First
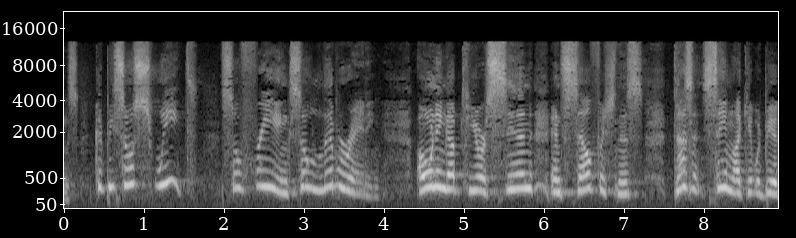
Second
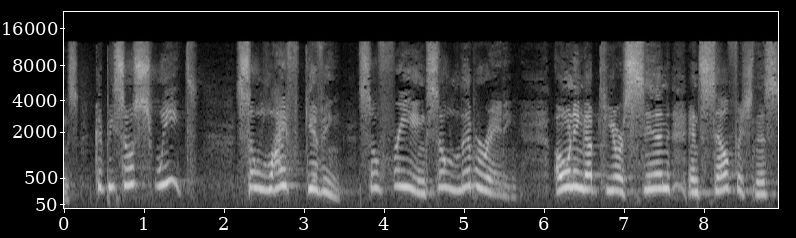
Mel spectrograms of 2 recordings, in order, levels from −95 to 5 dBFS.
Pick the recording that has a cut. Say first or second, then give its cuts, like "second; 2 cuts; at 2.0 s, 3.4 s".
first; 1 cut; at 1.9 s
